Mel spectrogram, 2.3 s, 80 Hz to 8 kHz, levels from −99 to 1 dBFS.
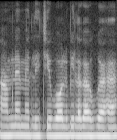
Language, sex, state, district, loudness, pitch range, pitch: Hindi, male, Jharkhand, Deoghar, -12 LUFS, 145-150 Hz, 145 Hz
